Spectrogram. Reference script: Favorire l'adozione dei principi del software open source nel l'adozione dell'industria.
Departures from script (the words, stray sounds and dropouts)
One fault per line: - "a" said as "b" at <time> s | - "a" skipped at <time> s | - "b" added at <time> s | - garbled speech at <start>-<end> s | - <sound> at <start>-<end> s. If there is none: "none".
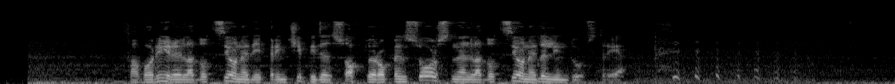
- laugh at 6.5-8.1 s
